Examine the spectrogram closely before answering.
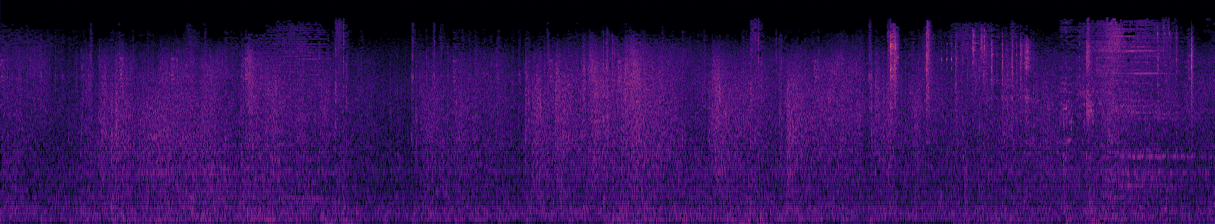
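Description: Distant gunfire booms and shells explode in the water.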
